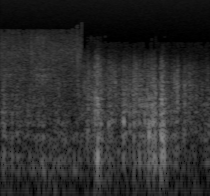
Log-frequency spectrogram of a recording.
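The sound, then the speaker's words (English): A thunderstorm at Nolan Lake, with steady rain hissing throughout and low rumbles of thunder rolling in twice, fairly quiet, with no voices. “I'm gonna get out of this thunderstorm, but I hope you'll catch me next time when I go explore Beaver Lake.”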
